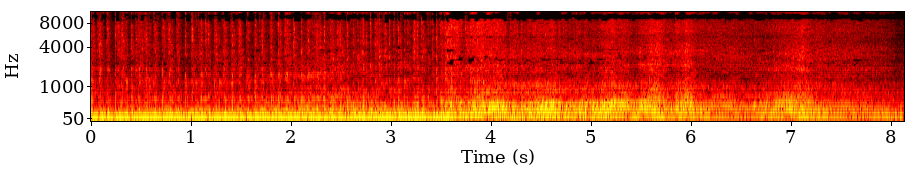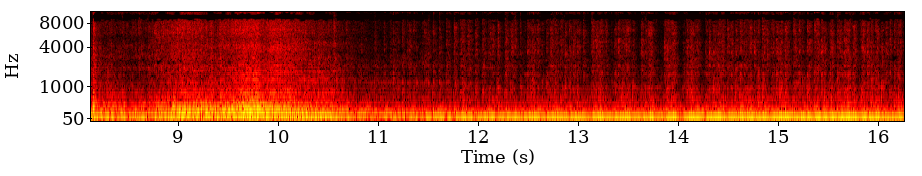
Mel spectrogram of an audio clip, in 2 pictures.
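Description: Car engine idling, then revved in several quick blips of the throttle in the middle, each rising and falling in pitch, before it settles back to idle.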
